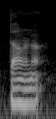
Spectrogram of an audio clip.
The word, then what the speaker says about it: dharana: I thought we'd start today, this afternoon, with some practices, techniques called dharanas, D-H-A-R-A-N-A, dharana, actually dharana, because it's aspirated in the technical Sanskrit pronunciation.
